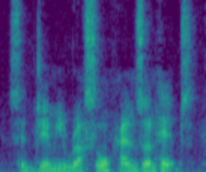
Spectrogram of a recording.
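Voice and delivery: ordinary delivery, nothing marked

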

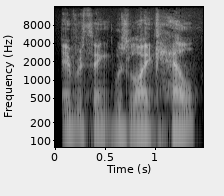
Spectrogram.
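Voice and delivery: ordinary talk

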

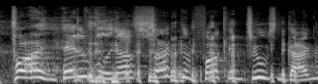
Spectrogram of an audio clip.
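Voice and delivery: put-on high, slow, exasperated yell at the child. Parent yelling at son who hit his head, exasperated. Retold outburst at hurt son.

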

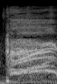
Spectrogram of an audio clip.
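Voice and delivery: sudden high cackle; high burst of laughter. Real, not acted. Laughs at own fly joke.

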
